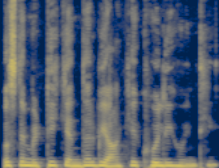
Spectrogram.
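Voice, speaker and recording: A woman voicing a tender-hearted young daughter who speaks in a halting, hesitant way. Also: mid-range voice, little pitch movement, mellow, no room sound, clean studio sound, lightly acted. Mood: tearful.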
